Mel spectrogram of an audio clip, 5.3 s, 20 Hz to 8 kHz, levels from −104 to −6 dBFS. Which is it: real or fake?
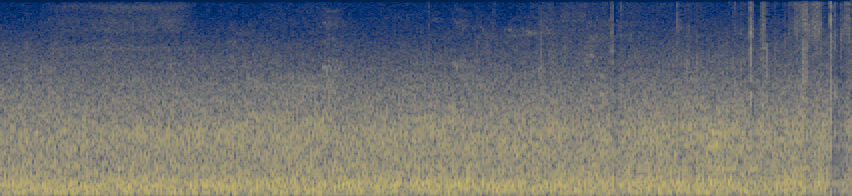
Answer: real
